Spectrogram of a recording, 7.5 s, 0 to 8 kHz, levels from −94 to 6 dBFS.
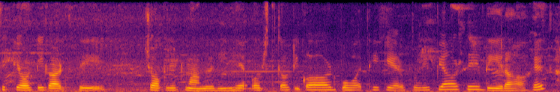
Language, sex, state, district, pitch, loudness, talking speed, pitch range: Hindi, female, Himachal Pradesh, Shimla, 200 Hz, -21 LUFS, 145 wpm, 185-220 Hz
